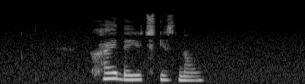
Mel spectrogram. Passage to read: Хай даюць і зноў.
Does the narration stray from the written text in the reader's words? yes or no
no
